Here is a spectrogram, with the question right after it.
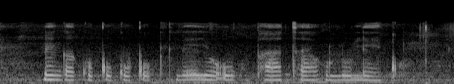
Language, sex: Xhosa, female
